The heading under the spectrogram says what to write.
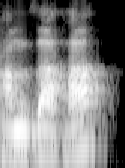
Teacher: এক নাম্বার মাখরাজ হলকের শুরু হইতে হামজা হা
